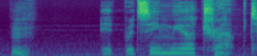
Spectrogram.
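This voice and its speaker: A put-on character voice sits at a low-to-middle pitch and moves at a moderate pace. Background noise is clearly audible. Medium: video game. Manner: calm, measured.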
